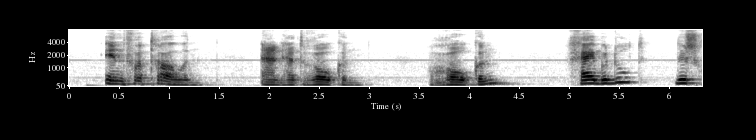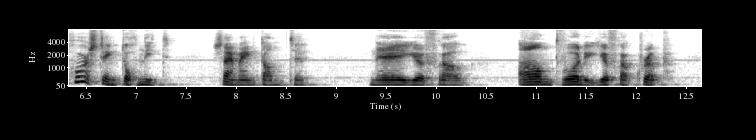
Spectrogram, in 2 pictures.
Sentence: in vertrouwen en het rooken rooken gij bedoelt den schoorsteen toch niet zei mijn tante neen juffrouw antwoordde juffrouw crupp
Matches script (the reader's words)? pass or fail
pass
